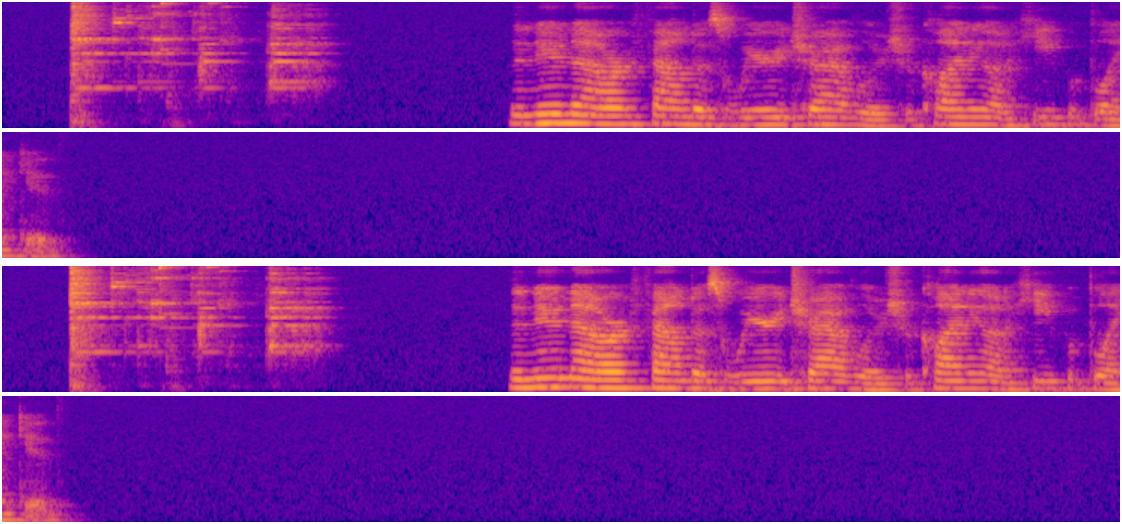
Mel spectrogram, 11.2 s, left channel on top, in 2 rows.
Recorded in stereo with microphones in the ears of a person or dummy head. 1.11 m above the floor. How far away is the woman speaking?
About 1.9 m.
